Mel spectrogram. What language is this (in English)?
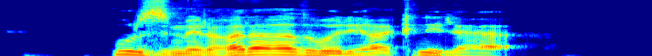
Kabyle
